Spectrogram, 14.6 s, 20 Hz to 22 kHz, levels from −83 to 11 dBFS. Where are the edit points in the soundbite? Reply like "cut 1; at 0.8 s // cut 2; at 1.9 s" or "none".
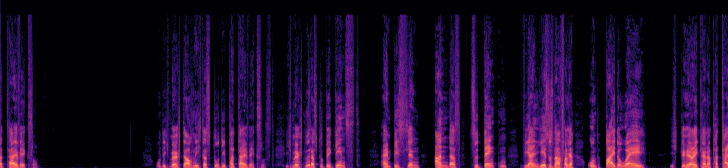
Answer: none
